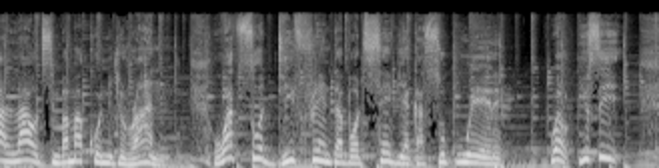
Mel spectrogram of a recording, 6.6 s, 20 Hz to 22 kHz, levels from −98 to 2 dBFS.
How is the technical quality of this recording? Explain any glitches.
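No technical glitches are audible anywhere in it.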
